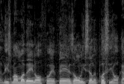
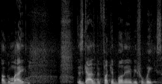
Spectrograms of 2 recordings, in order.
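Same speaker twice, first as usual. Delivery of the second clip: mock-crying, quieter; 2 semitones higher, 6 dB quieter than usual. Speaker retelling his nephew's phone call about being bullied, imitating a crying nephew. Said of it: "Cause he's crying".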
